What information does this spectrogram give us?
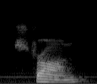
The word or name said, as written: Strawn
